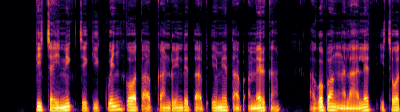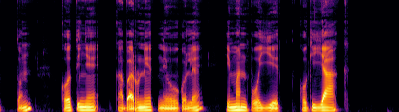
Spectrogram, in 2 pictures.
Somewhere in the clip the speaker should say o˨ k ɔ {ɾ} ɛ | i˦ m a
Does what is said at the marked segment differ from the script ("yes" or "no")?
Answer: yes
